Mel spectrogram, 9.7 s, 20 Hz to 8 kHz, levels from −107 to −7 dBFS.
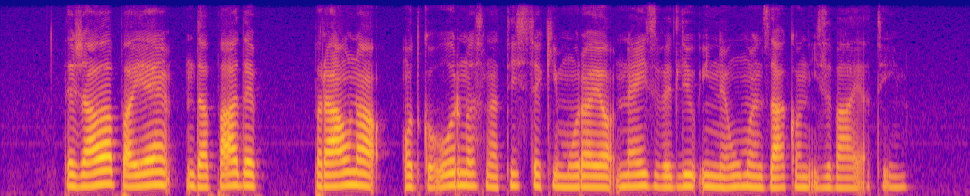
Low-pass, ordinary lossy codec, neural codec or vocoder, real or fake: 7.2 kHz; Opus, 64 kbps; none; real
